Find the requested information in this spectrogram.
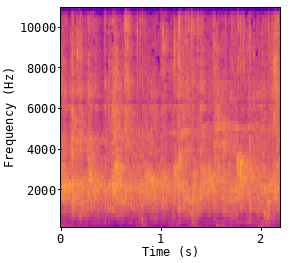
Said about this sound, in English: Let's clap hands for him one more time. Amen.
